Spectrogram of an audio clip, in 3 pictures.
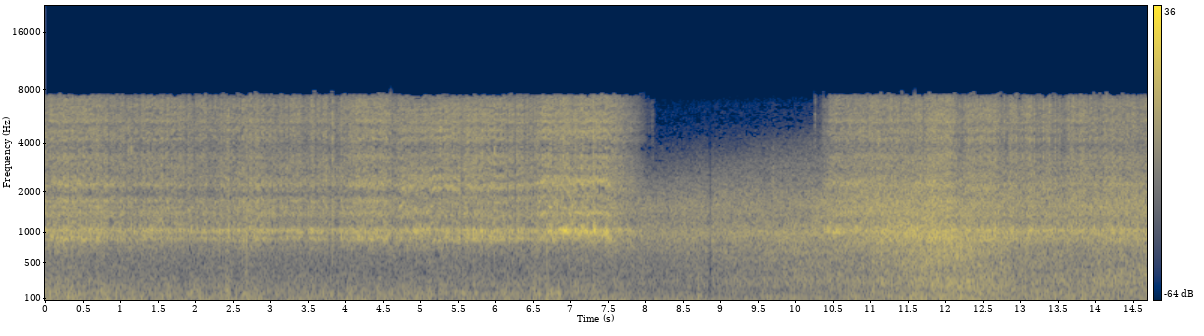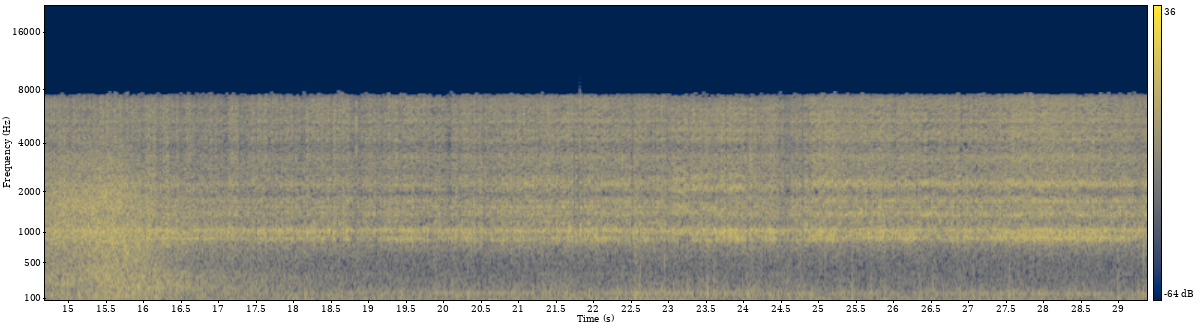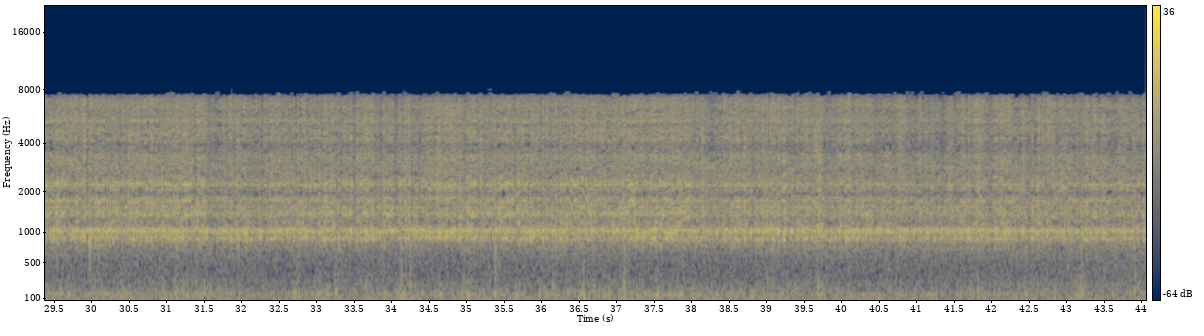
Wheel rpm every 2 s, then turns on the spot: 120, 110, 110, 110, 10, 60, 110, 110, 120, 110, 120, 110, 110, 120, 120, 120, 120, 120, 110, 120, 120, 120.
none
